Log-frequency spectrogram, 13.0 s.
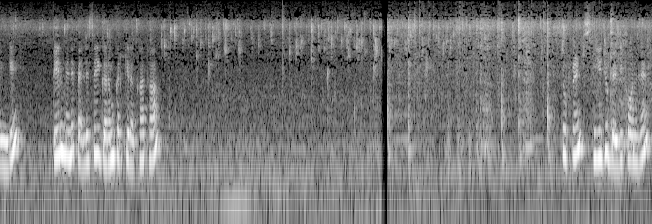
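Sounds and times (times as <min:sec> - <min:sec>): food sizzling in hot oil: 0:00.0 - 0:13.0
spoon stirring in oil: 0:06.0 - 0:13.0.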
